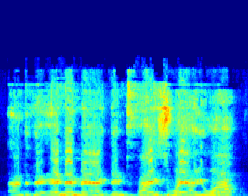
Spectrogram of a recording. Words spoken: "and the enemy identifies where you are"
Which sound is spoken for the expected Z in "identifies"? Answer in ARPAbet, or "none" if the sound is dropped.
Z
